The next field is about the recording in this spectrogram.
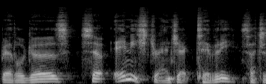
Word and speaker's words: Betelgeuse: It's currently referred to by astronomers as Betelgeuse, which has been commonly corrupted to Betelgeuse. Don't say it three times. Both names are actually tortured mispronunciations of its original Arabic name, Ibtalyaza, meaning the hand of the big man of course being Orion the Hunter.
